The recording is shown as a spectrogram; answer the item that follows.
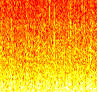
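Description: Rain on a rainy day falls steadily, a dense, even hiss of drops that stays constant and moderately quiet throughout.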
